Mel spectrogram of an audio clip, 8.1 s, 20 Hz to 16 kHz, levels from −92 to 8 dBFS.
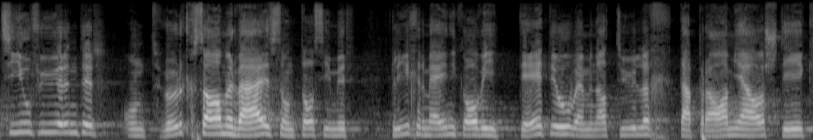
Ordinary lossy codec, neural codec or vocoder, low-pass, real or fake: none; none; 14.4 kHz; real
